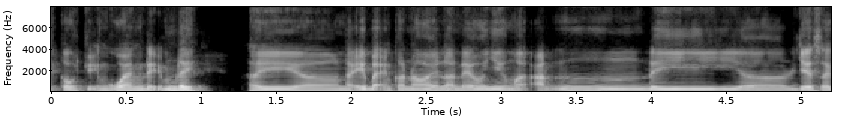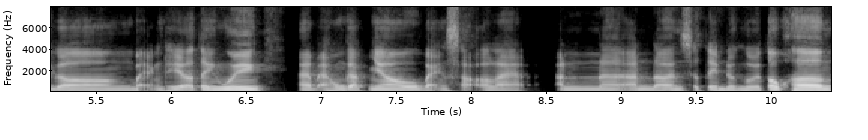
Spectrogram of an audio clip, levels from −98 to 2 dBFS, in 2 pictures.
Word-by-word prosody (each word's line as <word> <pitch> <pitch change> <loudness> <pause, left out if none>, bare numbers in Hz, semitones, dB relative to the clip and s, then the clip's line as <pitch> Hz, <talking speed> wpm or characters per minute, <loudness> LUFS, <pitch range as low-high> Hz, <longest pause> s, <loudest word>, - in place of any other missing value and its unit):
câu 130 -2 -2
chuyện 105 -2 -4
quan 125 -1 +5
điểm 160 +8 +3
đi, 145 -6 +8 0.4
thì, 110 -1 +2
ờ, 105 0 -2
nãy 125 +8 +1
bạn 160 - -1
có 135 - -4
nói 140 +5 -1
là 170 - -1
nếu 125 +6 -1
như 150 -3 0
mà 120 - -3
ảnh 150 -4 -3
đi, 140 0 +1
ơ, 130 0 -5
về 110 - +3
Sài 110 0 -2
Gòn, 105 0 0
bạn 110 +1 -6
thì 105 -2 -3
ở - - +2
Tây 135 0 0
Nguyên, 135 0 +5 0.3
hai 130 - -1
bạn 105 -2 -4
hông 120 - -2
gặp 125 - -1
nhau, 120 0 +2
bạn 115 -4 -5
sợ 105 - -6
là 90 -1 -4 0.2
anh, 110 +2 -5
ơ, 115 0 -3
anh 100 -1 -3
đó 115 - 0
anh 120 0 -1
sẽ - - -9
tìm 95 -1 -1
được 95 - -1
người 90 0 -2
tốt 145 +8 +3
hơn, 130 -1 +8
120 Hz, 260 wpm, -23 LUFS, 110-140 Hz, 0.4 s, đi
